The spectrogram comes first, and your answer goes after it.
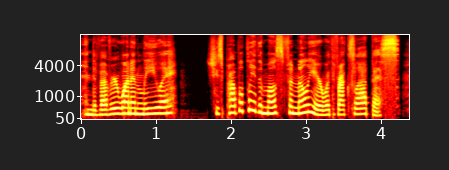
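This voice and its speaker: A woman's voice: on the high side, moderate pace, dry recording, studio quality, lightly acted. A young woman voicing a diligent, proud young city official in a video game, speaking in an articulate, assertive, matter-of-fact way. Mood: reflective, candid. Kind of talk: scripted video game character voice lines.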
